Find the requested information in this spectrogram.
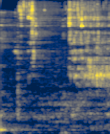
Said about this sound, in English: And I'm just pouring a splash in here, so I don't know if our listeners can hear it plopping into the glass.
